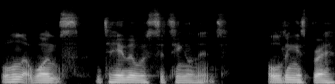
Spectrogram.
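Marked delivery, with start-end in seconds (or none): none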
